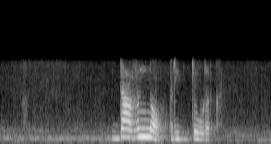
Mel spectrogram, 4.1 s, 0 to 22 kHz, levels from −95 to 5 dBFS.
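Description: Throughout, the speech carries G.729 codec damage, plainly audible as a rough, slightly synthetic texture with nothing above 4 kHz, which fits an 8 kbit/s G.729A stream; a spectrogram shows a hard empty band over 4 kHz and smeared harmonics.

From 0.37 to 0.44 s, VoIP packet loss concealed by the speech codec stretches the last sound out as it fades, consistent with about 40 ms lost; the waveform shows a decaying envelope. The same happens from 2.42 to 2.49 s after a loss of about 20 ms, and the speech stays weak or distorted as the decoder recovers.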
